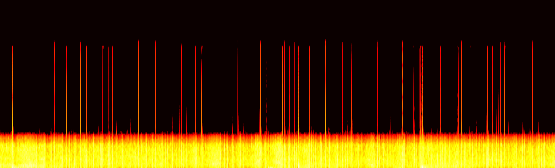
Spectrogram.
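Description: Aerial fireworks going off: a dense, continuous crackling of many rapid small cracks, with a few louder bangs of shells bursting, the loudest about eight and a half seconds in.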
